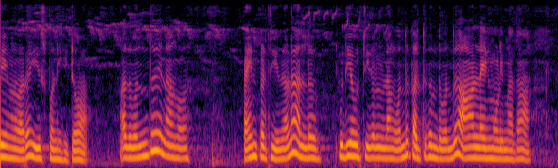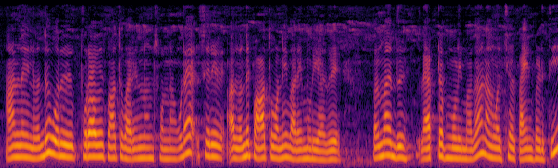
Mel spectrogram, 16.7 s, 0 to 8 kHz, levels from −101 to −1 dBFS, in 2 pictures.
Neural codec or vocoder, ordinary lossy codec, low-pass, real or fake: codec, 16 kHz, 16 kbps, FreqCodec, larger model; none; 7.2 kHz; fake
